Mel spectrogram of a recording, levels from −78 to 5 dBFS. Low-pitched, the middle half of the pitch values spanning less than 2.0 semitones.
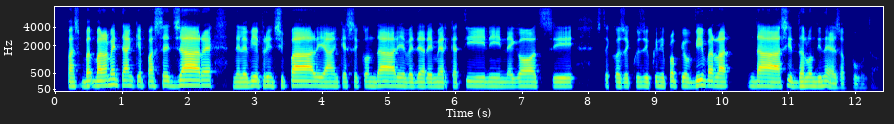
Yes: low, 120 Hz; narrow, 1.6 semitones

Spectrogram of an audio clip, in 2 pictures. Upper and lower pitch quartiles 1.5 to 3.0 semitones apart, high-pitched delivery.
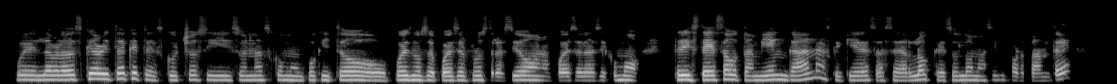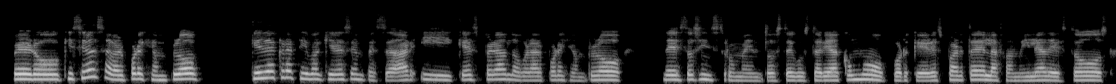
Yes: average, 2.7 semitones; high, 205 Hz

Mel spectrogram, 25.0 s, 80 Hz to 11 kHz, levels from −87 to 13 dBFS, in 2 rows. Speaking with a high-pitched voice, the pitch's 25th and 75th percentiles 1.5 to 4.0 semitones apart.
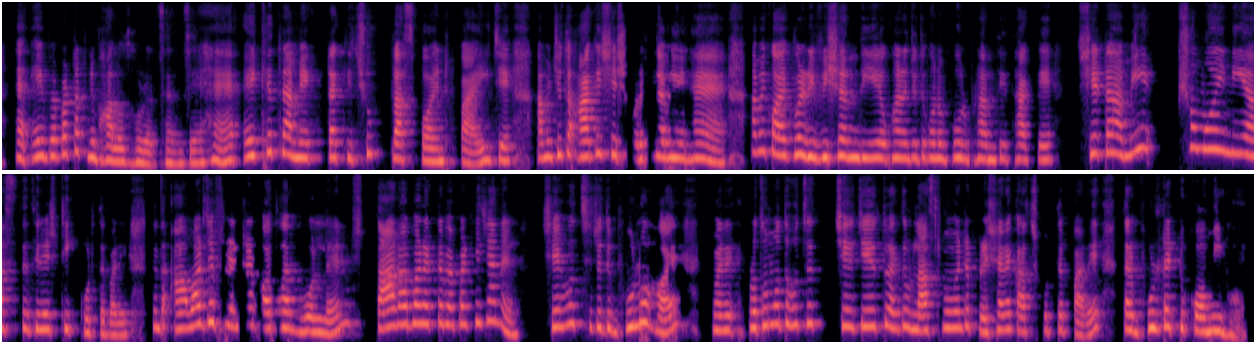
No: very high, 275 Hz; average, 4.6 semitones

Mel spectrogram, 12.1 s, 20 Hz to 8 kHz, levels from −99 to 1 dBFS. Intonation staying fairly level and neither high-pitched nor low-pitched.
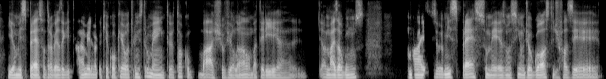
No: narrow, 1.7 semitones; very low, 95 Hz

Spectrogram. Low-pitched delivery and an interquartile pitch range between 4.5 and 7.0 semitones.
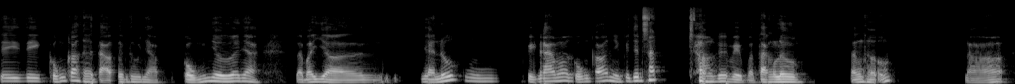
Yes: low, 120 Hz; average, 4.9 semitones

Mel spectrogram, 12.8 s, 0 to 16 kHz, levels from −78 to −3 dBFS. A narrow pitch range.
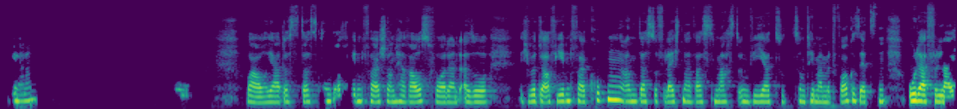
Yes: narrow, 1.6 semitones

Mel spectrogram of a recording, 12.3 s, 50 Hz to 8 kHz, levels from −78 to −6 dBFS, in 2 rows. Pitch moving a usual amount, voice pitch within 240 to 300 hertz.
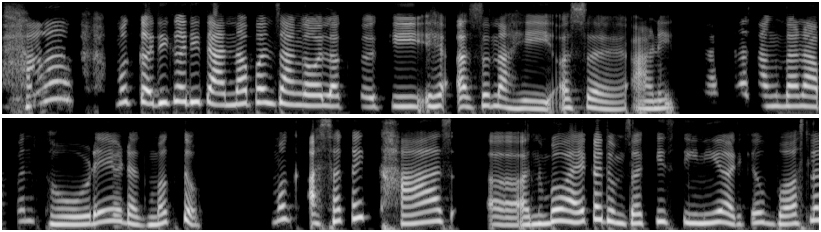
Yes: average, 4.7 semitones; very high, 265 Hz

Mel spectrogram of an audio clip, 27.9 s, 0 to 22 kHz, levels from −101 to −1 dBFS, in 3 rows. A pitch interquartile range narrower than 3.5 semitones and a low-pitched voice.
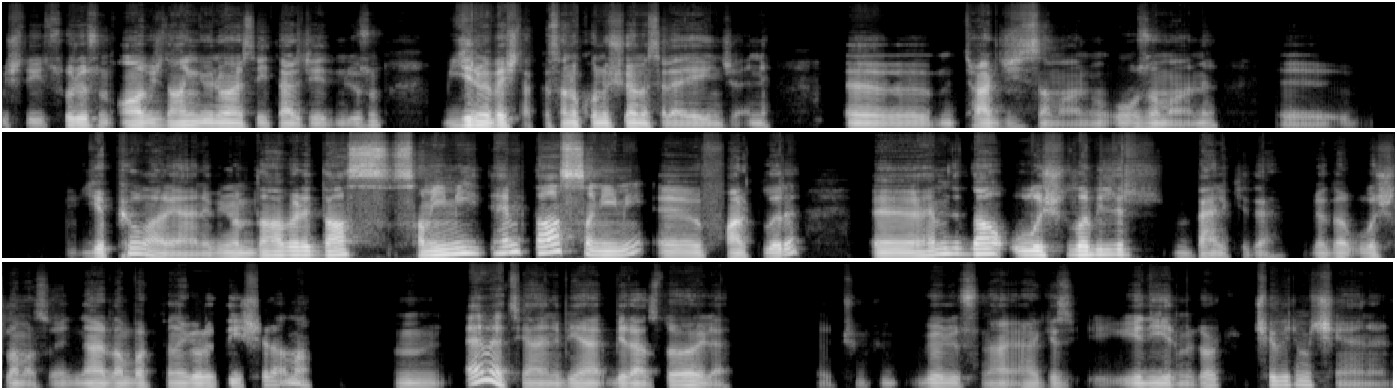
No: average, 4.5 semitones; very low, 95 Hz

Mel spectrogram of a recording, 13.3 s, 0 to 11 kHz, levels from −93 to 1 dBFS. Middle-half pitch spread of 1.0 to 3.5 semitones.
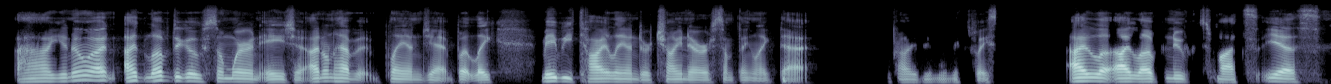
No: average, 4.4 semitones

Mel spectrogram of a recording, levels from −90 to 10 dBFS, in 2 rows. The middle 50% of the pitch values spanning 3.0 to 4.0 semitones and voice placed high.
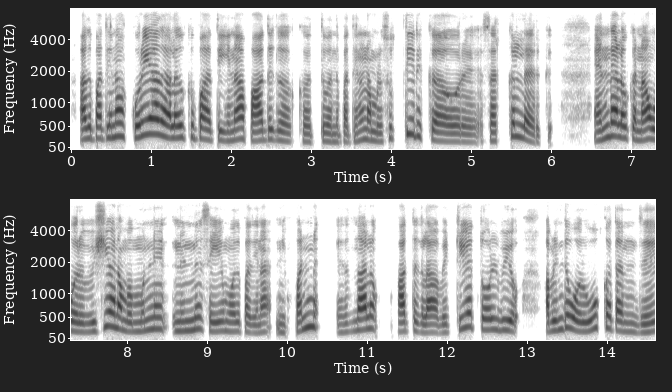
No: average, 4.9 semitones; high, 210 Hz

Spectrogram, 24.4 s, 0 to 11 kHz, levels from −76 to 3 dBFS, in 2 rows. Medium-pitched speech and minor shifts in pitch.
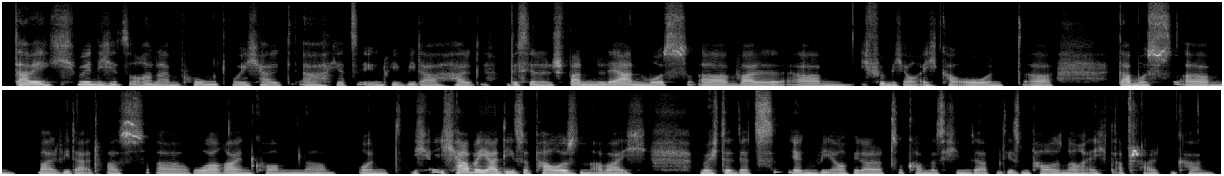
Yes: medium, 160 Hz; narrow, 1.9 semitones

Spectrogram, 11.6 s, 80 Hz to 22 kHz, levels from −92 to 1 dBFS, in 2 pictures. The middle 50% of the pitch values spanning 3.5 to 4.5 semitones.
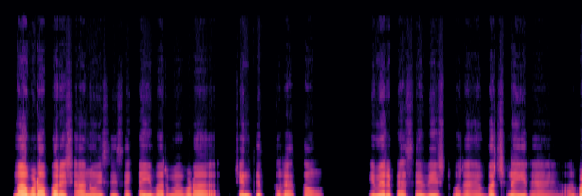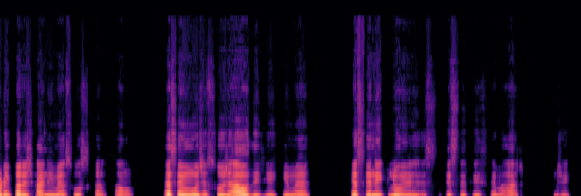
Yes: average, 4.0 semitones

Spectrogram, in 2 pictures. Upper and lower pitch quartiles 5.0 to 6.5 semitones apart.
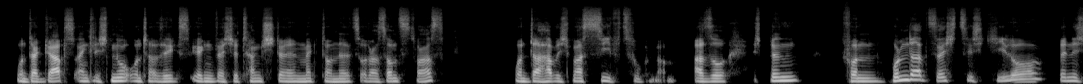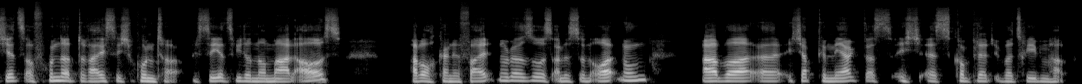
No: narrow, 2.6 semitones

